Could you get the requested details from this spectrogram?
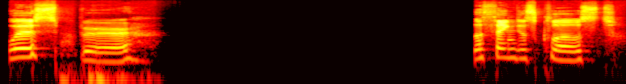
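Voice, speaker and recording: A woman streamer chatting casually with her live viewers, bubbly and talkative, now and then calling out loudly. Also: fairly high pitch, very slow. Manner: bubbly, chatty with viewers, bursts of shouting and laughing.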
